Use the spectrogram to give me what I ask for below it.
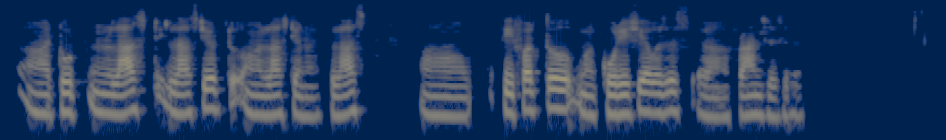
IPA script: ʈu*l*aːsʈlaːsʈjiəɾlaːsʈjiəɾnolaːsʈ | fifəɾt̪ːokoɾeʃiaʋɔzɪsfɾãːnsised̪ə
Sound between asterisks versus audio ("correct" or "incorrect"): correct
